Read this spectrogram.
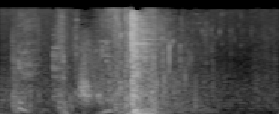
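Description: A grappling hook shoots out on a rope with a whoosh.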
